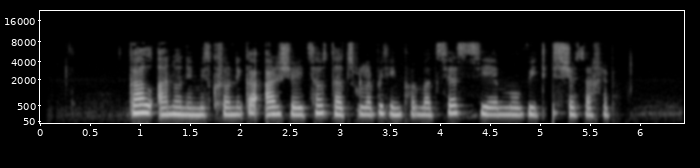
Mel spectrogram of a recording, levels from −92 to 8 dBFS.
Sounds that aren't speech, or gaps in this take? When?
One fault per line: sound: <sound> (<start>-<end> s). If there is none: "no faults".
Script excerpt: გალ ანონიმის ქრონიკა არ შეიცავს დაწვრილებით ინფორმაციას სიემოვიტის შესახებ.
sound: dropout (5.1-5.1 s)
